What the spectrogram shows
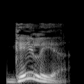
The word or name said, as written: galea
